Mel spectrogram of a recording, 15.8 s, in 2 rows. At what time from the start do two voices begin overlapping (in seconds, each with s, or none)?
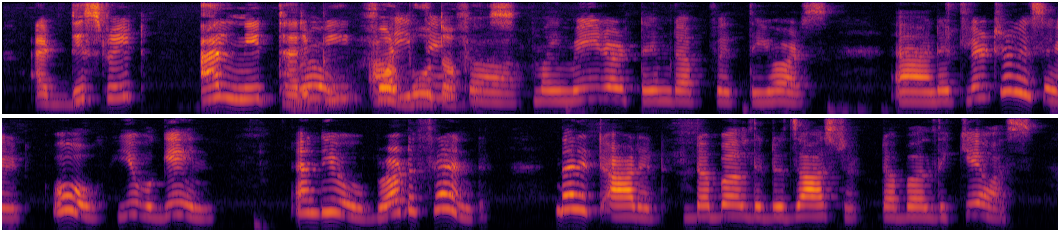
2.2 s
